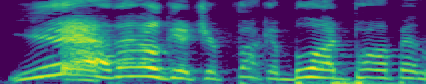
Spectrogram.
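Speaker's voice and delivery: wild whooping high and loud; adrenaline-crazed shouting after a street fight; manic screaming. Retold or imitated. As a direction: whoop like a coked-up brawler. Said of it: "is screaming".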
